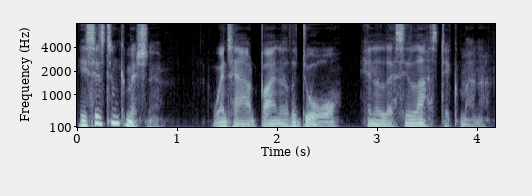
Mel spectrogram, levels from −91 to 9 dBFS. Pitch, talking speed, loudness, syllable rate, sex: 100 Hz, 185 wpm, -17 LUFS, 6.5 syllables/s, male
